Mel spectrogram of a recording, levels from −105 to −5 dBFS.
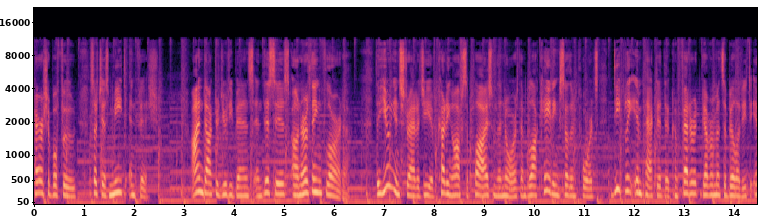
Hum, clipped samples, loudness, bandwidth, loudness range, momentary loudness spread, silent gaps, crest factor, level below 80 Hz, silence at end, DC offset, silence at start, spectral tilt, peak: none; under 0.1%; -24 LUFS; 11.5 kHz; 2 LU; 11 LU; none; 18 dB; -42 dBFS; 0 s; under 0.1%; 0 s; -5 dB/octave; -6 dBFS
